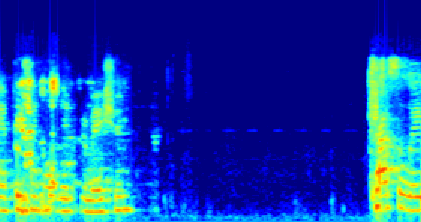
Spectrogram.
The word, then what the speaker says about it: cassoulet: Cassoulet is the only pronunciation.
